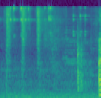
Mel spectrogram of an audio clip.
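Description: A hand working a dry mix of maize flour and gram flour in a steel bowl: faint rubbing with a few light clinks against the steel, a slightly louder clink about one and a half seconds in.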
